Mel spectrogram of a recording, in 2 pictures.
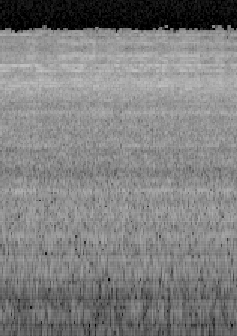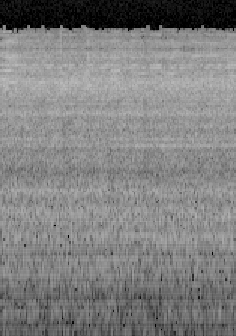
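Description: Electric heat gun running steadily, its fan blowing an even rush of hot air onto a plastic lid to soften it.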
